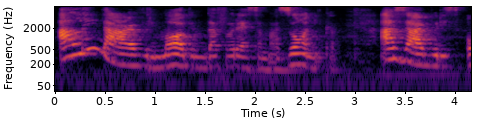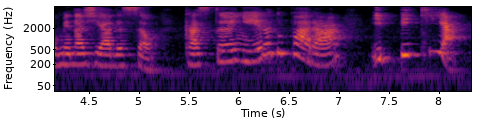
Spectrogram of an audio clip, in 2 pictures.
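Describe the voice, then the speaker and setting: A Brazilian woman teaching a lesson for children, speaking slowly and drawing words out syllable by syllable while asking her pupils questions. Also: mid-range voice, big pitch swings. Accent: Brazilian Portuguese.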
